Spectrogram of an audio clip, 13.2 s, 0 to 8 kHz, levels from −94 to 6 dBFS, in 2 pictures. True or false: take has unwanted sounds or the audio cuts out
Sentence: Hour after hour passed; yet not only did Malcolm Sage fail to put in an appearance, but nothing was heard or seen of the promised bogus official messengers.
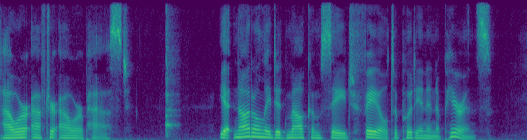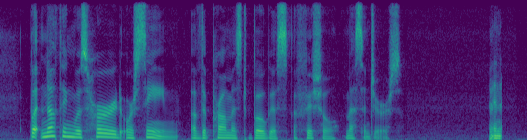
true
